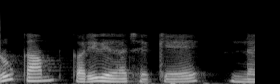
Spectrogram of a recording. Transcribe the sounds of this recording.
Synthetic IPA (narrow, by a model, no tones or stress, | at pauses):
ɾũkamkəɾiɾəɦjat͡ʃʰeke | nə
